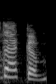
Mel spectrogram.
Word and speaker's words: Decim: It's pronounced Deckham.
